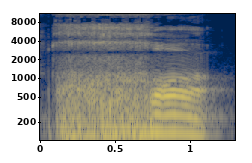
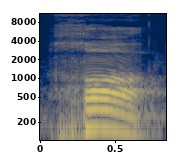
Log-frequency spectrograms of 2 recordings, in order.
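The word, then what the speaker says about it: خاء: I repeated that one again because you don't want to roll and say kha. It's kha with a full mouth.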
